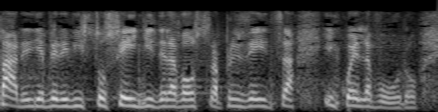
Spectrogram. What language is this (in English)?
Italian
